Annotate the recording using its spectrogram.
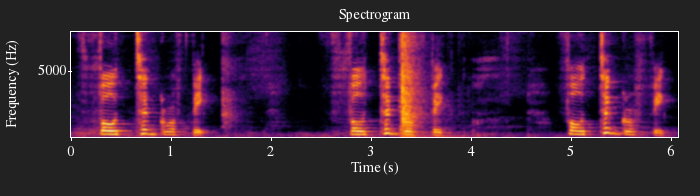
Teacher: The primary stress is on gra. Okay, gra. The secondary stress is, with this mark, is on pho.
